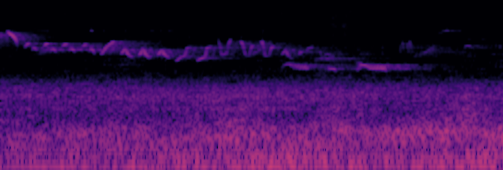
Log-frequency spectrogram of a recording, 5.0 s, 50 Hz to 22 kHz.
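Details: Willow warbler singing at Thursley Common on 10 June 2018: a soft, sweet phrase of high notes sliding gently down the scale over about two seconds, over a steady low rumble of wind or distant traffic.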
